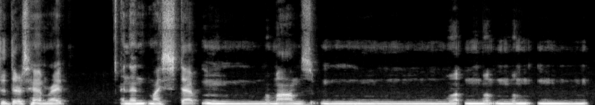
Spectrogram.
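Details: Stuttering in an adult man who has stuttered since first grade; he stutters most when asking for things or saying something important.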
